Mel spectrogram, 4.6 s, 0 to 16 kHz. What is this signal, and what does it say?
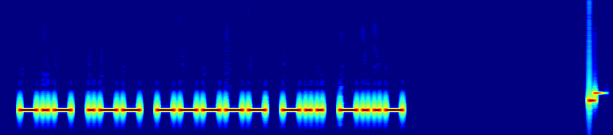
Morse code, heard as a keyed tone, about 28 wpm, 700 Hz. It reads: KW0DX
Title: USA Callsign DE Callsign - 5 Characters - 28wpm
